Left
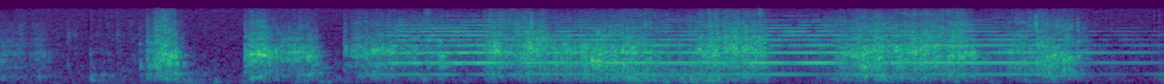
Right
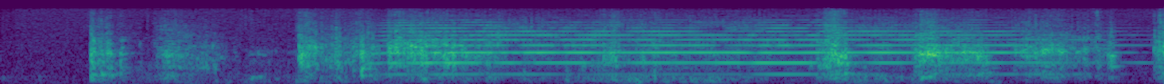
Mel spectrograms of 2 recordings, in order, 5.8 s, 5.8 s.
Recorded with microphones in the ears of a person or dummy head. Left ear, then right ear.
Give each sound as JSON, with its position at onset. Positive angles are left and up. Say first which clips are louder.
{"t": 1.8, "sound": "a trumpet", "louder": "right 2 dB", "side_deg": 5, "distance_m": 7.5}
